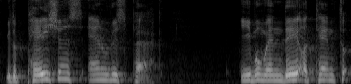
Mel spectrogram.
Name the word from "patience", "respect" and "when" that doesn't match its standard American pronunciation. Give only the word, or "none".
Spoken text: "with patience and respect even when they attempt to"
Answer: respect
